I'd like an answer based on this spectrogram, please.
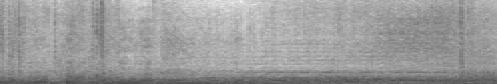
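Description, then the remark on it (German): A race car engine roars loudly and steadily, its pitch sweeping up and down as it overtakes on the track in the rain, with a dense, continuous mechanical drone throughout. “Und er überholt!”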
